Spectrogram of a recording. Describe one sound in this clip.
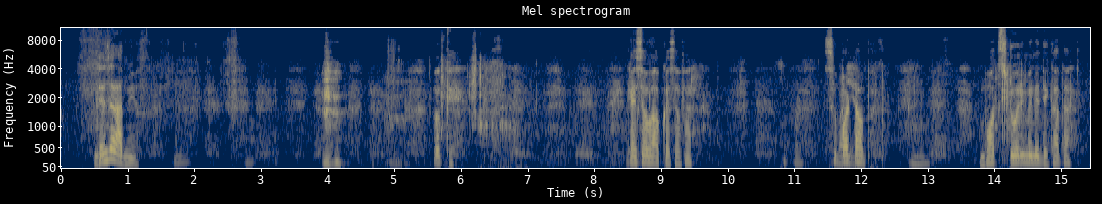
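A young man talks and laughs close by, with animation.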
